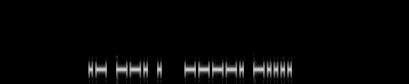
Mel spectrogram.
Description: Morse code, heard as a keyed tone, about 36 wpm, 700 Hz. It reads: AGE 96
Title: Practice QSO - Exchange 3 - More Info - 35wpm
